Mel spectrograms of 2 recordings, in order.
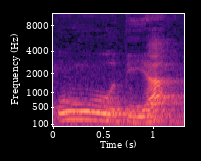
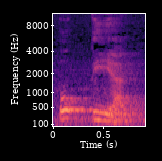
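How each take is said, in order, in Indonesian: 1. Vokal pertama dipanjangkan. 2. Hamzah mengikuti vokal pertama yang pendek. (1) "sebelah kiri utia, u-nya panjang" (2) "uktia hamzahnya diganti dengan waw"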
